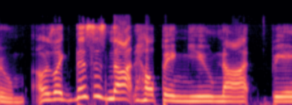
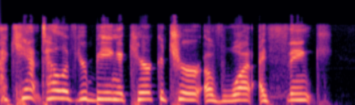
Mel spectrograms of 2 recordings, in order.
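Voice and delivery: ordinary delivery

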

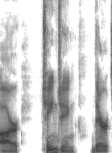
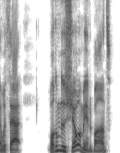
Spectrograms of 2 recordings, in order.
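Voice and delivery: normal talking voice

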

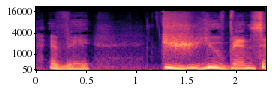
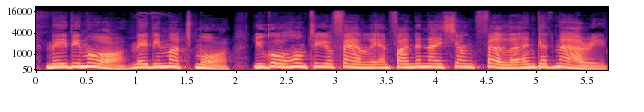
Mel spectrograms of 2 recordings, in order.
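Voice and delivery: put-on heavy Italian accent laid on thick, pitched up; 7 semitones higher than usual. Reading aloud, the old lady answers Kay about Michael; very strong Mama Corleone accent. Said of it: "I am going to do a very strong Mama Corleone accent".

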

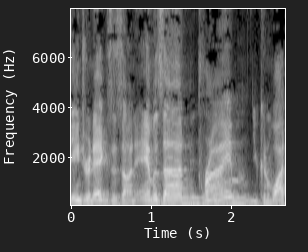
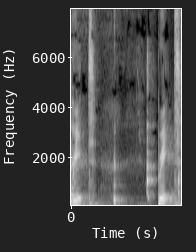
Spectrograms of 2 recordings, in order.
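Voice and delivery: New Zealand accent. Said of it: "lock into the Kiwi accent is just to do Jermaine saying Brett's name".

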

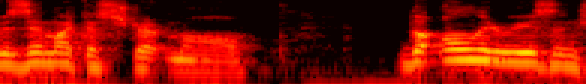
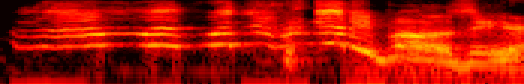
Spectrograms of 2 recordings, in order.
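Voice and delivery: very high, swooping put-on voice, what drawn out; 4 dB louder than usual. Saying a line for an Always Sunny bit in a Charlie Day voice. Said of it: "say it in a Charlie Day voice".

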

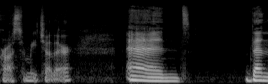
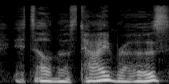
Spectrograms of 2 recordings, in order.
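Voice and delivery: put-on demon voice, much lower in pitch; 2 semitones lower, 4 dB louder than usual. Retelling a story where the therapist speaks to rose; demon voice. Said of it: "the therapist has a demon voice".

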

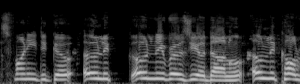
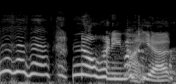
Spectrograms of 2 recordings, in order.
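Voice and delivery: very high, slow, drawn-out, swooping sing-song cartoon housewife; 11 semitones higher than usual. Teasing someone by repeating their reply to a question about the police, in a Betty Rubble voice. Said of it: "your Betty Rubble voice".

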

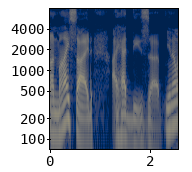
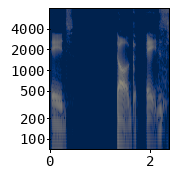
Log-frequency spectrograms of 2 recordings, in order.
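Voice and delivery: dry, flat, expressionless deadpan delivery; 3 semitones lower, 6 dB quieter than usual. Retelling what a dog walker said, totally serious: imitating a deadpan delivery. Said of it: "he goes like this".

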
